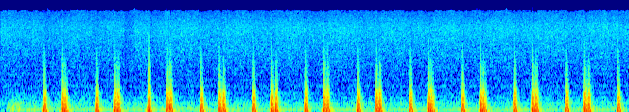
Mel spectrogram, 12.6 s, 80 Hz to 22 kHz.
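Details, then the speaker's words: Complete right bundle branch block with wide splitting of the second heart sound that increases with inspiration; regular heart sounds near 58 per minute. "الحالة الثانية كانت complete right bundle branch block with wide splitting of the second sound that increases with inspiration."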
